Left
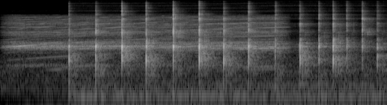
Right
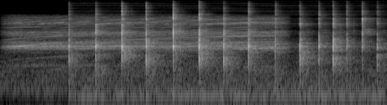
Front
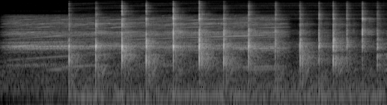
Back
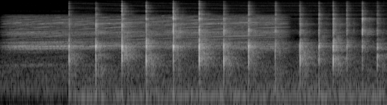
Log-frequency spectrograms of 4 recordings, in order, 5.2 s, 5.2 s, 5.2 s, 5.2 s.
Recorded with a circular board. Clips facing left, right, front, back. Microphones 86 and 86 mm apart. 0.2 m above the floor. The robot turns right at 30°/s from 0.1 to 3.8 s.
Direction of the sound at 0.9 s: 80° left.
